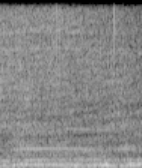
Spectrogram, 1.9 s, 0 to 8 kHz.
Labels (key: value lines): label: anthrophony, boat engine
recorder: SoundTrap 500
